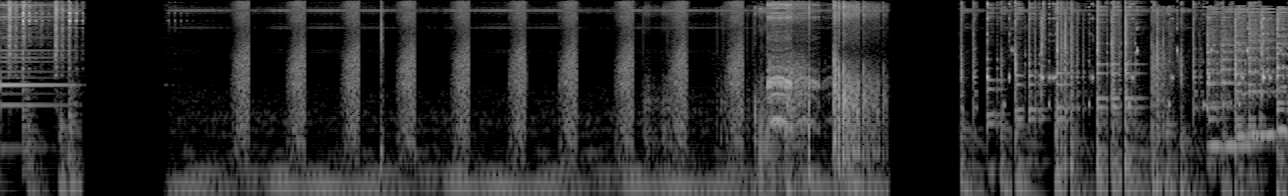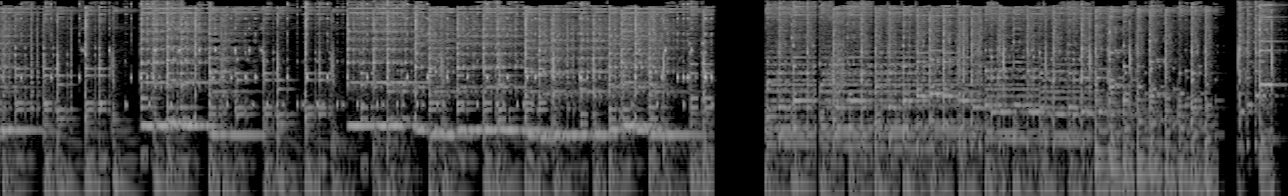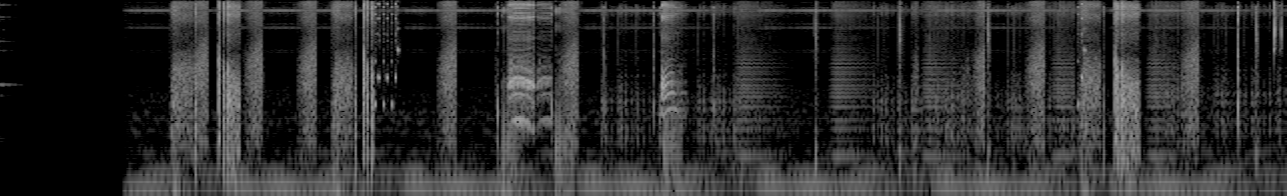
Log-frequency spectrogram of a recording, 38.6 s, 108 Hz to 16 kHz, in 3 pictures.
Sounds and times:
Music: 0:00.0 - 0:00.9, 0:09.6 - 0:25.6.

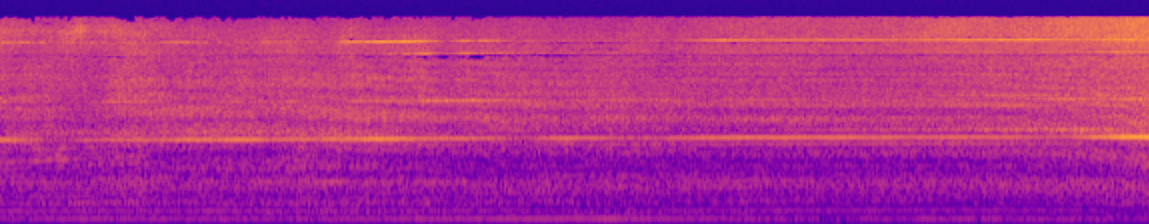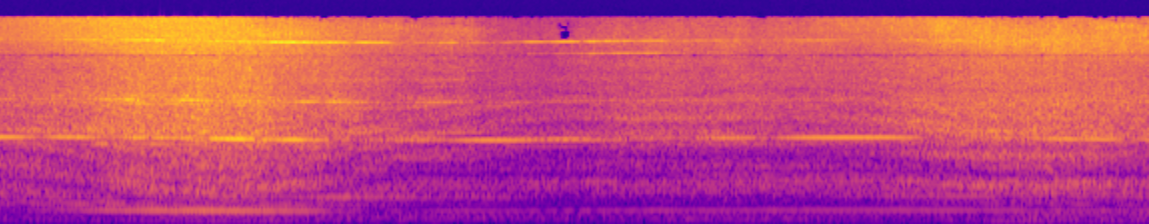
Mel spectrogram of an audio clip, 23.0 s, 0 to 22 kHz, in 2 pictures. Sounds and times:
Helicopter: 0:00.0 - 0:22.9.

